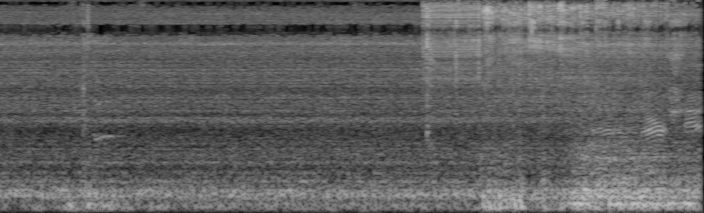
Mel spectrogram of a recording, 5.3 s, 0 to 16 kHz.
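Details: York rooftop gas heating unit restarting after pressure switch set to 0.33 in (inducer pulls about 1 inch): steady blower rumble, then fuller louder roar at ~4 s as burners light, runs evenly; normal startup.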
